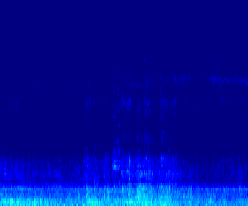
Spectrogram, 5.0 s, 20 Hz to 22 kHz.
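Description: Two EMD GP15-1 diesel locomotives moving a freight train: a steady low rumble of the engines with the cars rolling along the rails.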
